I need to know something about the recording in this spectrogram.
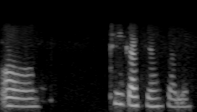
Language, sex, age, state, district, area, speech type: Bengali, female, 18-30, West Bengal, Purba Bardhaman, urban, conversation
